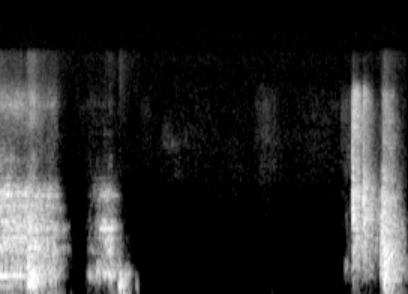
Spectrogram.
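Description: A woman's speaking voice trailing off, then a short spoken sound about a second in, followed by about two seconds of near silence before she starts speaking again near the end.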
